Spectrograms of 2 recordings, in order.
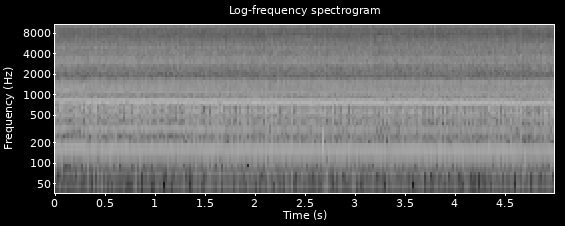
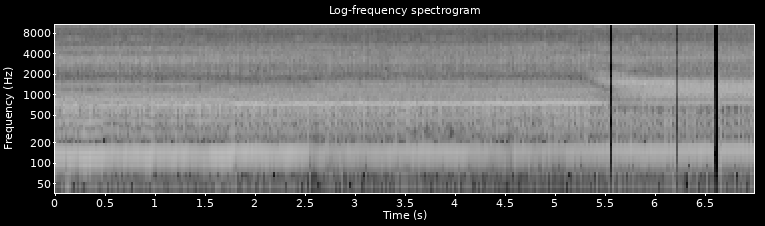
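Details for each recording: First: HPI Nitro MT 18SS RC truck nitro engine, after tightening a loose glow plug and raising throttle trim idle: steady high buzzing scream holding an even pitch; running cleanly and smoothly. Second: HPI Nitro MT 18SS RC truck nitro engine: high buzzy fairly steady note that sags and briefly cuts out near the end; running rich, idle dropping low, 1.5 mm idle set screw tool unavailable to raise it.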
